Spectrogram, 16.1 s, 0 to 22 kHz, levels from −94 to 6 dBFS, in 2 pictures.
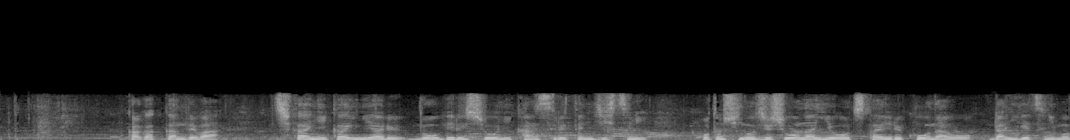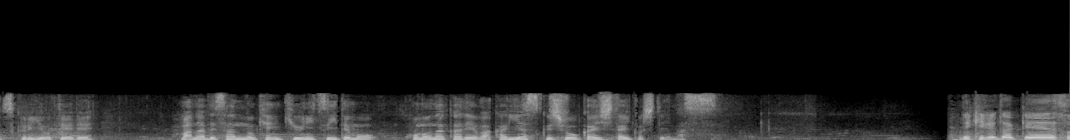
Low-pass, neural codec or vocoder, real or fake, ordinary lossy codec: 7.2 kHz; vocoder, 44.1 kHz, 128 mel bands every 256 samples, BigVGAN v2; fake; AAC, 32 kbps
